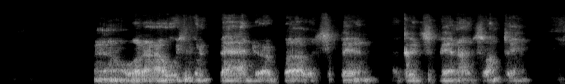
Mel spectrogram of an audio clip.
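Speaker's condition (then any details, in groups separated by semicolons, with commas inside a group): Total laryngectomy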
